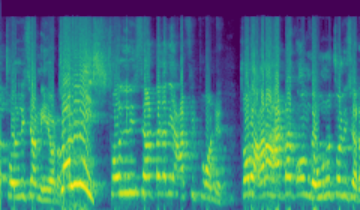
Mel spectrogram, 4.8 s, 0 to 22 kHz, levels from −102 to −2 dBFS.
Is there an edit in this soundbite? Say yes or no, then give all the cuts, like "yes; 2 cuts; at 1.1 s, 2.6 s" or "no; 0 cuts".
no; 0 cuts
